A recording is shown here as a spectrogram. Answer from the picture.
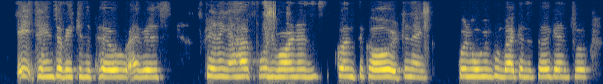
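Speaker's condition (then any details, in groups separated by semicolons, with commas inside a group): Cerebral palsy; affects balance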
